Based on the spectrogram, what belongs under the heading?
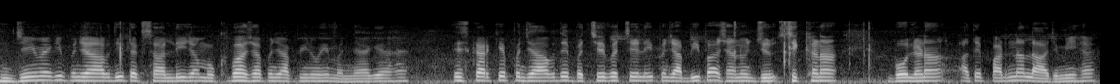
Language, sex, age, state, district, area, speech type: Punjabi, male, 30-45, Punjab, Kapurthala, urban, spontaneous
